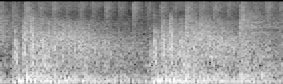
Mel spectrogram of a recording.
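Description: Gunfire in the video game Metal Gear Solid, two dense bursts of loud, noisy shots with a short gap between them, alone without talk.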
